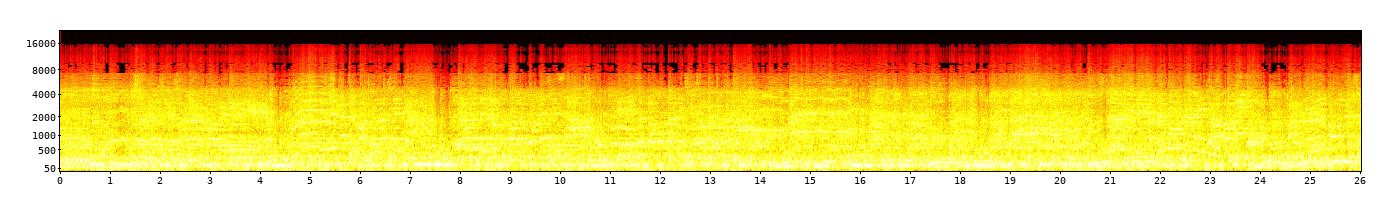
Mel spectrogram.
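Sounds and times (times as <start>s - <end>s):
rock band playing: 0.0s - 26.0s
man singing into a microphone: 1.5s - 14.0s, 20.9s - 26.0s.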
